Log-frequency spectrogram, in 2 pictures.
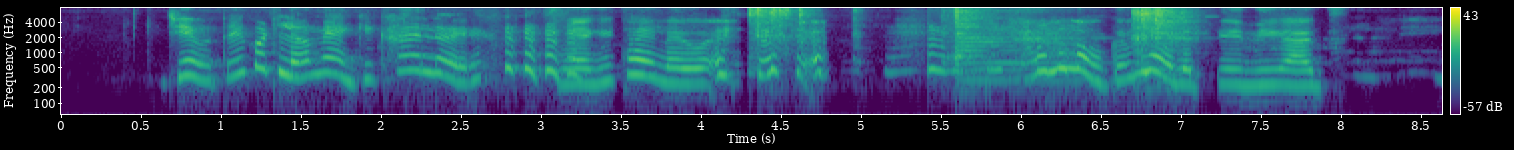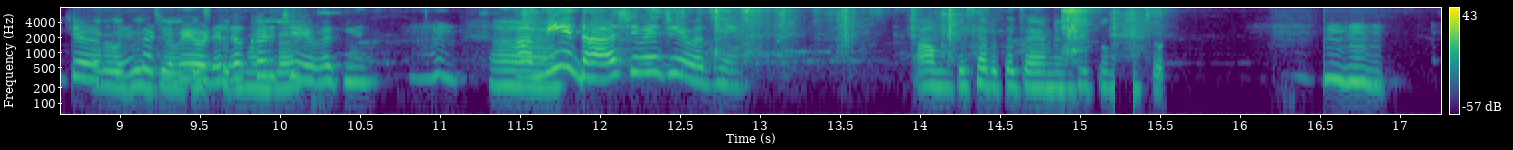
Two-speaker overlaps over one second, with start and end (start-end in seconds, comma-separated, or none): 8.9-10.1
